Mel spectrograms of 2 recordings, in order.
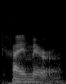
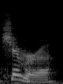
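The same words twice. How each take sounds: First: The first syllable is not said as 'chi'. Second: The first syllable is said as 'chi'. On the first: The speaker calls it right. "don't say chi" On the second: The speaker calls it wrong. "Not Chimera"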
